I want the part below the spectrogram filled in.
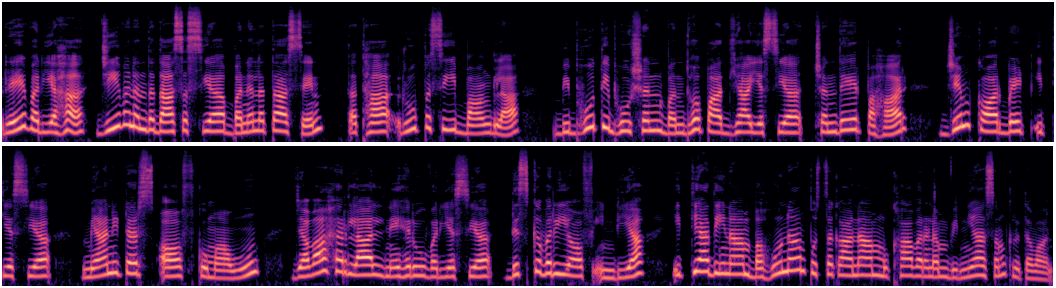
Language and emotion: Sanskrit, neutral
